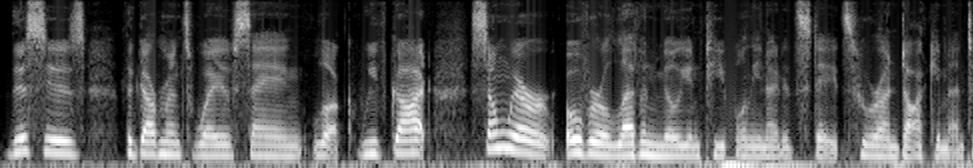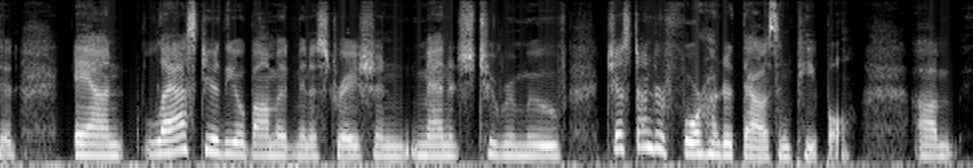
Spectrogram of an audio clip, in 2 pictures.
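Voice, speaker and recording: A woman with a lowish voice explains legal rules the way an attorney does, walking through practical examples. Her voice is recorded close and dry, with no room around it. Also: a little mellow, dry recording. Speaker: immigration attorney. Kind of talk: interview answers.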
